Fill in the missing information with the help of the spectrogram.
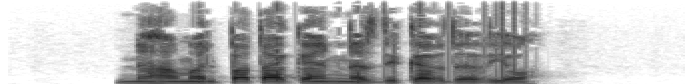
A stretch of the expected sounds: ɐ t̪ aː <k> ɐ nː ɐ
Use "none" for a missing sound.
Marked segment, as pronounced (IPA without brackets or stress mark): k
